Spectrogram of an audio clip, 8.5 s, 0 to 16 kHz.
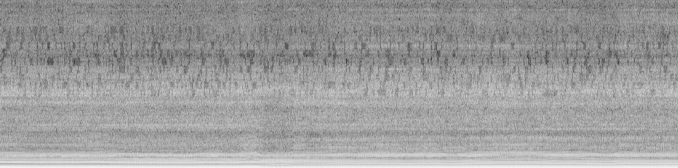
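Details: Husqvarna 285 (85cc) two-stroke chainsaw after a seal replacement and a shortened bar, cutting wood: strong steady buzz dips briefly as the chain loads, then picks straight back up without bogging; running right.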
